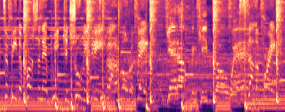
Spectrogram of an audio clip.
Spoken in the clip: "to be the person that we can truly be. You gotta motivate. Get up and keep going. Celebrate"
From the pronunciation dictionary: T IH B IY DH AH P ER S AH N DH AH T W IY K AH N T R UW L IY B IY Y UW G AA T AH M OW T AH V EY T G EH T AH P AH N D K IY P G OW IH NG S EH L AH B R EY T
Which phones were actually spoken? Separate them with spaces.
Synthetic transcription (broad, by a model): T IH B IY DH AH P ER S AH N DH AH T W IY K AH N T R UW L IY B IY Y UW G AA T AH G OW T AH F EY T G EH T AH P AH N K IY P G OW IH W S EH L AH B R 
